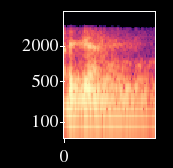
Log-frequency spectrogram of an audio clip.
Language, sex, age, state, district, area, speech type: Odia, male, 18-30, Odisha, Khordha, rural, conversation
